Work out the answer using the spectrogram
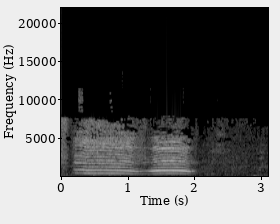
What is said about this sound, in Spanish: Esta niña que vais a escuchar llora, deja de llorar, vuelve a llorar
